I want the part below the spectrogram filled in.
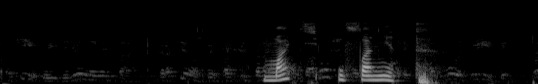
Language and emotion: Russian, neutral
